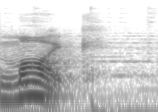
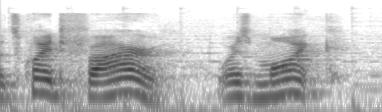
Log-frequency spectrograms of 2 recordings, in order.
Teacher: we're going to change those I's to more of an OI sound, an OI sound, as you would see in, say, words like oil.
